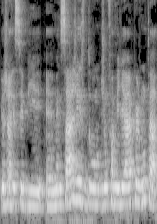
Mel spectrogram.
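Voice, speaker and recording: A woman's fairly high voice at a moderate pace, fairly even in intonation, with audible room echo. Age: 50s. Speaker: advocate for elderly caregivers. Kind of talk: podcast interview.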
